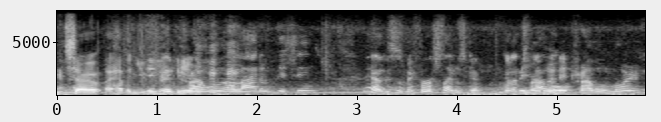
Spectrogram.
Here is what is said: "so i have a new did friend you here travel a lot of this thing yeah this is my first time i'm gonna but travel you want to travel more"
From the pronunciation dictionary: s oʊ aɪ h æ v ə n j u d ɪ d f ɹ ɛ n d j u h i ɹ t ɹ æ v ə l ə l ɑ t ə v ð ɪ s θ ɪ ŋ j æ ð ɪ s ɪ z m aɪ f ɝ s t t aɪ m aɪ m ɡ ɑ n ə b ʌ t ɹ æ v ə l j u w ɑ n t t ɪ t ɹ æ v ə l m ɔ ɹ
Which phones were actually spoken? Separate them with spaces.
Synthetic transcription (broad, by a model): s oʊ aɪ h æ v ə n j u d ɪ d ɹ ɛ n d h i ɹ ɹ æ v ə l ə l ɑ t ə v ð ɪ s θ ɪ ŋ j æ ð ɪ s ɪ z m aɪ f ɝ s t t aɪ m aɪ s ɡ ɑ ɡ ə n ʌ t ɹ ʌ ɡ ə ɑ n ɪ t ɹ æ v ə l m ɔ ɹ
